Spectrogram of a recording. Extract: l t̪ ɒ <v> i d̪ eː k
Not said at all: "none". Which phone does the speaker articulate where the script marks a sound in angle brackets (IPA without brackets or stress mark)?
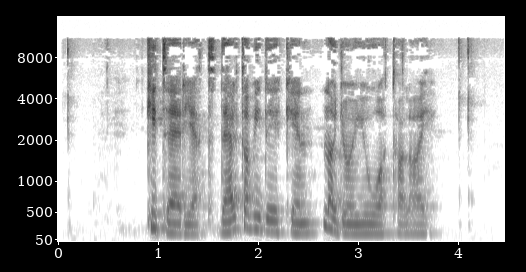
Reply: v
